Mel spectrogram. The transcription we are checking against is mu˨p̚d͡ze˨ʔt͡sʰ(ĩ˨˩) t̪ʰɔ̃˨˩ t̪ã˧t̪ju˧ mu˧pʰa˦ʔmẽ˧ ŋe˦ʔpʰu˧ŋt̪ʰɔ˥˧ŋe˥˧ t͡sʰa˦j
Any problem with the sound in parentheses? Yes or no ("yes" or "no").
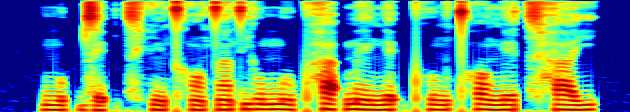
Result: no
